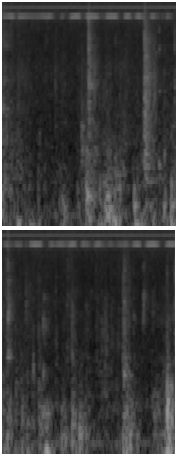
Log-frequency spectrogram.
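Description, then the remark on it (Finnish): Muffled footsteps thud on the far side of a closed door after a button is pressed, a handful of irregular heavy steps drawing nearer against a quiet background hum, with no one speaking. “Kuuletko? Askelia.”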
